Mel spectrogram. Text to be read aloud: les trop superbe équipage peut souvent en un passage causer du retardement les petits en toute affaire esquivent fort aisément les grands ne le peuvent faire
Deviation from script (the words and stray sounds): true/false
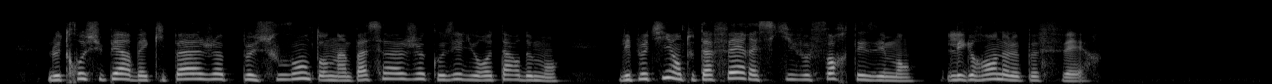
true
